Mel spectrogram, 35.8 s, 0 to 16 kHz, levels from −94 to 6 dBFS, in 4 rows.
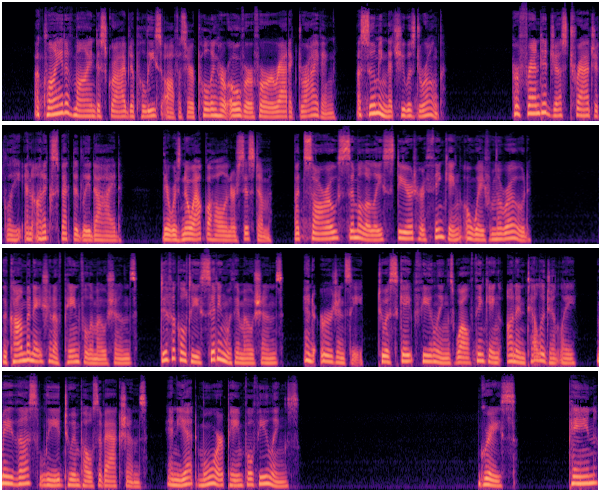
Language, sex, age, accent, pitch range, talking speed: English, female, 40-59, American, 130-185 Hz, 125 wpm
